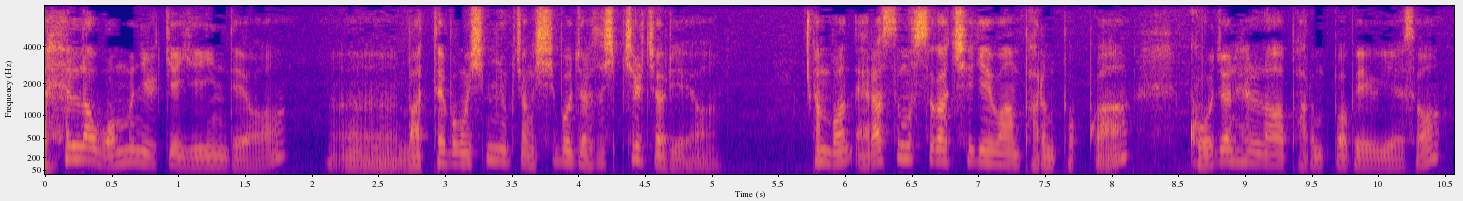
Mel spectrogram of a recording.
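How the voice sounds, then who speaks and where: A middle-aged man giving a patient Greek grammar lecture, asking rhetorical questions and slowing down to sound out syllables. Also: medium pitch, creaky, darkish tone, slightly rough. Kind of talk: explanatory lecture.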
